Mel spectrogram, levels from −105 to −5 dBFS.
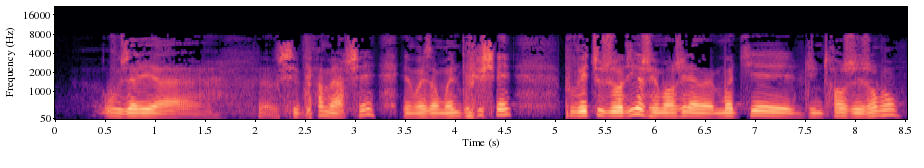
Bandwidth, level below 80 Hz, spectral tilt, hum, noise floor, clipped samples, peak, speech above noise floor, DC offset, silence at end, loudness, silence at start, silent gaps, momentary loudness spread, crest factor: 8 kHz; -70 dBFS; -4.5 dB/octave; none; -52 dBFS; under 0.1%; -6 dBFS; 27 dB; under 0.1%; 0.1 s; -25 LUFS; 0.45 s; none; 14 LU; 18 dB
